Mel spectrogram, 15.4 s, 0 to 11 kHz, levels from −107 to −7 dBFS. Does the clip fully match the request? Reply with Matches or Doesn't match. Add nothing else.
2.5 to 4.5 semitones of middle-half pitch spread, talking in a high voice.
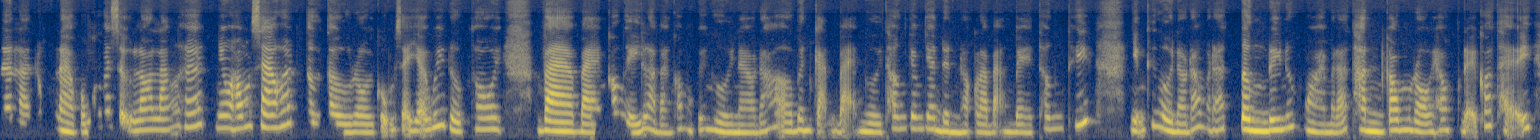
Doesn't match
